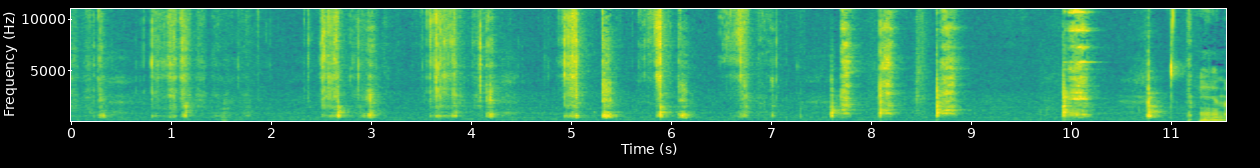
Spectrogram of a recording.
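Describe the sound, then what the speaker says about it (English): A knife chops scallions, greens and all, on a cutting board in a kitchen, a brisk, irregular run of sharp close knocks against the wood, some quick pairs and clusters, over a faint steady hum. "And we've got 2 scallions, and I'm just going to cut it into thirds here."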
